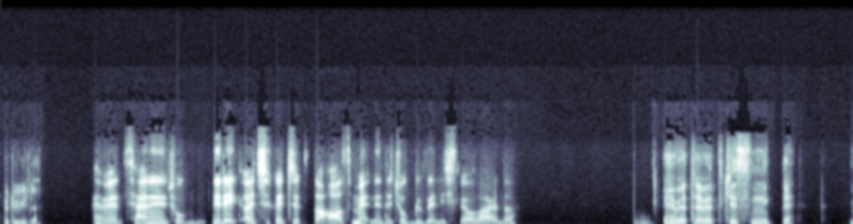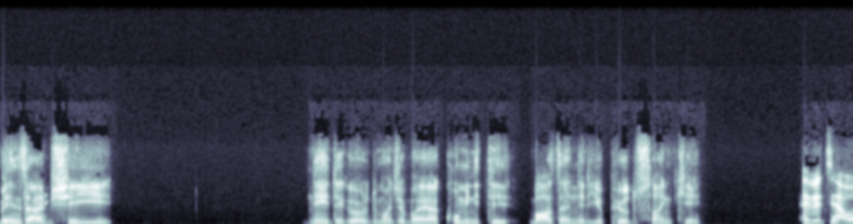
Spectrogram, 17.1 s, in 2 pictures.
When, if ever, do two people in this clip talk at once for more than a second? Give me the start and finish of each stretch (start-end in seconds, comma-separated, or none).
none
